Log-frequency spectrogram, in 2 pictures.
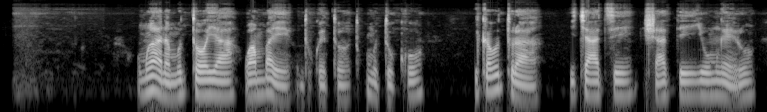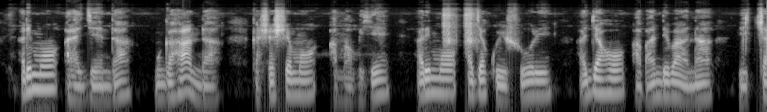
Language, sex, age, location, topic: Kinyarwanda, male, 18-24, Nyagatare, education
